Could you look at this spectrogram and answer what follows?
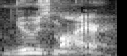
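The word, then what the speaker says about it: Nussmeier: I remember how to say his name now. It's Newsmire. Uh anyway, he is a Heisman candidate.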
